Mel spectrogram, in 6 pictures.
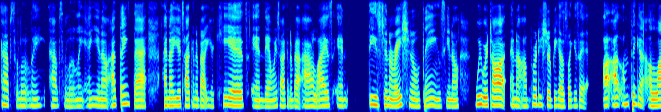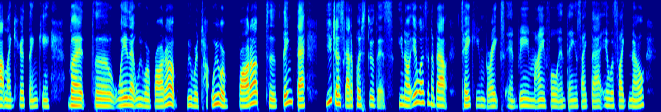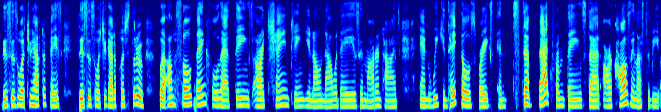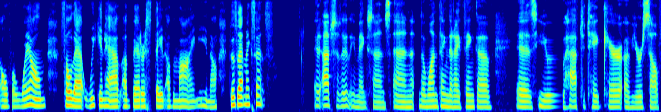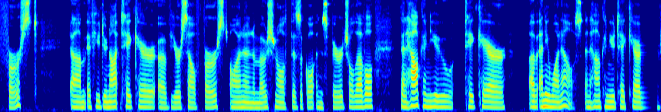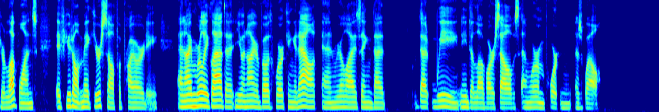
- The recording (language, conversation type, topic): English, unstructured, How do you stay calm when your day feels overwhelming?
- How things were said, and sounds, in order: distorted speech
